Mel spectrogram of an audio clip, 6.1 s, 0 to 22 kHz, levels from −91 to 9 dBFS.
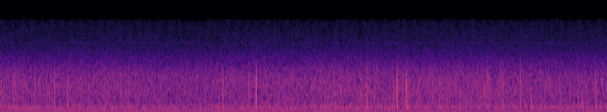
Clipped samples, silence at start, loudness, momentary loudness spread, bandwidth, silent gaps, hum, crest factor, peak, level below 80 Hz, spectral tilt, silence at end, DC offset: under 0.1%; 0 s; -41 LUFS; 3 LU; 16 kHz; none; none; 26 dB; -14 dBFS; -52 dBFS; -6 dB/octave; 0 s; under 0.1%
